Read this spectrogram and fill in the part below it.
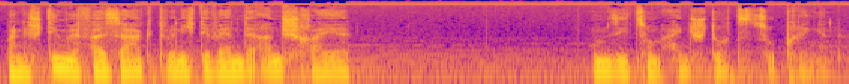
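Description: A despairing, yearning man speaks a radio monologue in a dark, creaky voice. His phrasing is measured and literary, full of anguish, over faint music. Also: medium pitch, level tone. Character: despairing man in hiding, yearning for a lost companion.

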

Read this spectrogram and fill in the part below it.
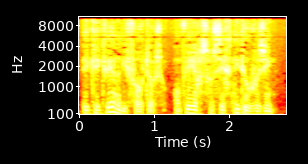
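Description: An actor playing a reflective, wry man who tells his story in a radio play, in a musing, halting, conversational way. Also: lowish voice, lively intonation, darkish tone, slight background noise, natural voice. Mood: hesitant, searching. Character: reflective male friend telling his story, wry, hesitant. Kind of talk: intimate first-person radio drama narration and dialogue.

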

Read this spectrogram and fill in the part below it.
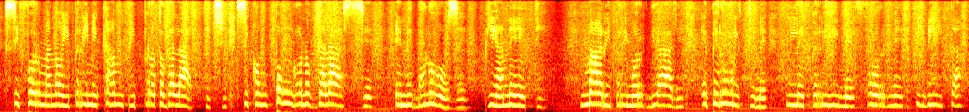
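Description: An actress playing a solemn narrator of cosmic time, reading slowly and deliberately in a radio theatre style. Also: female voice, high voice, steady tone, low-quality recording. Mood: solemn, grave. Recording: clear background noise.

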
